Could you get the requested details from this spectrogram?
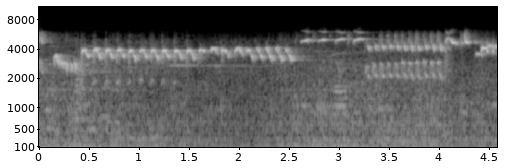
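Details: Song of an F1 red siskin, tropical bird from Colombia: a continuous run of high, rapid twitters and buzzy trills, alternating pitch levels without pause.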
